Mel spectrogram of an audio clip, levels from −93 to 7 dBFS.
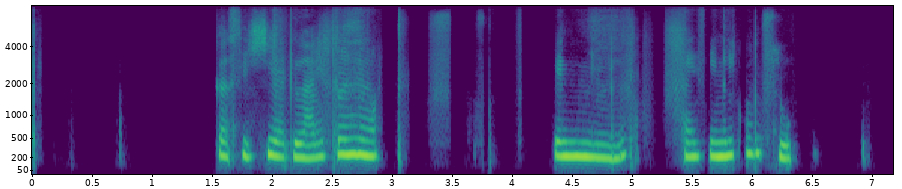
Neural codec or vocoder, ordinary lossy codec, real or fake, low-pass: codec, 16 kHz, 1 kbps, FreqCodec, larger model; none; fake; none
